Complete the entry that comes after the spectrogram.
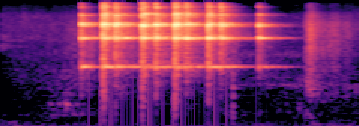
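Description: A small, bright bell rings in a quick trill of about seven rapid strikes, fairly loud, followed by a softer final ding, with no voices.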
